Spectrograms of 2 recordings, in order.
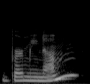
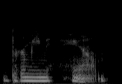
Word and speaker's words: Birmingham: I believe in England it is pronounced Birmingham, and they don't really make the H sound at the end of the word. If you are coming to the United States, definitely pronounce it Birmingham.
